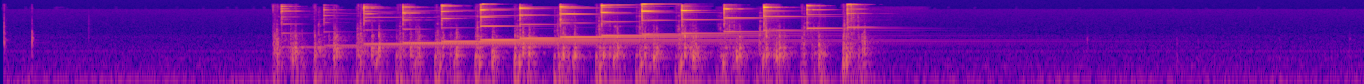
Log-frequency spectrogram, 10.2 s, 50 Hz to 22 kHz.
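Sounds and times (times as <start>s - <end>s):
toy piano: 2.1s - 6.8s.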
